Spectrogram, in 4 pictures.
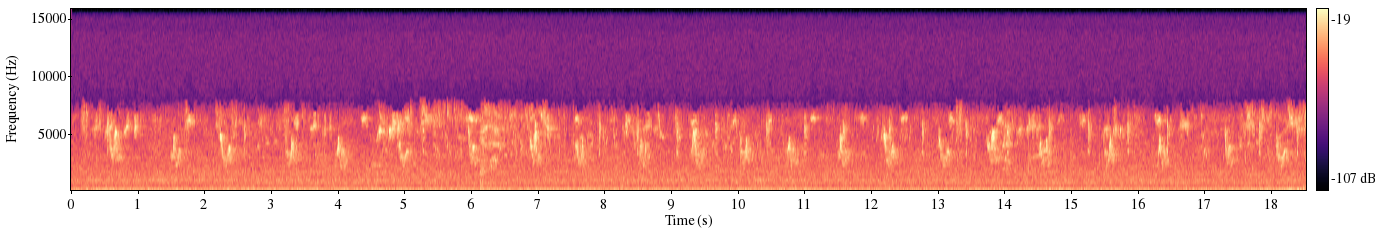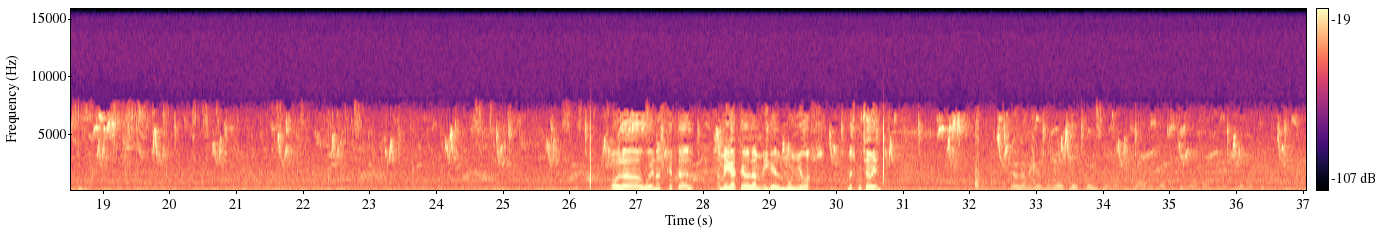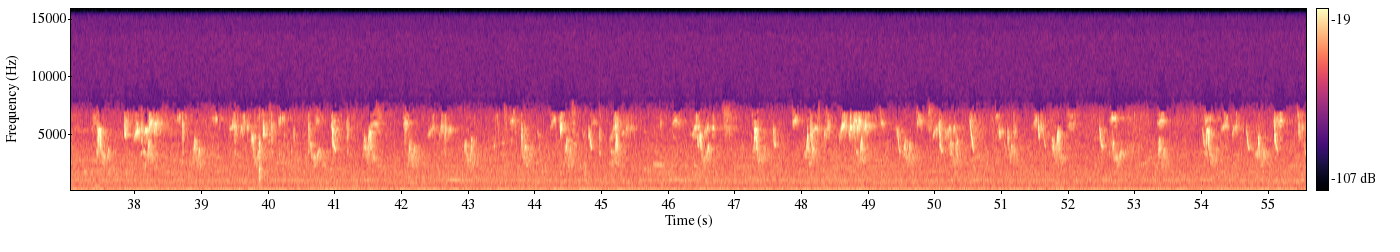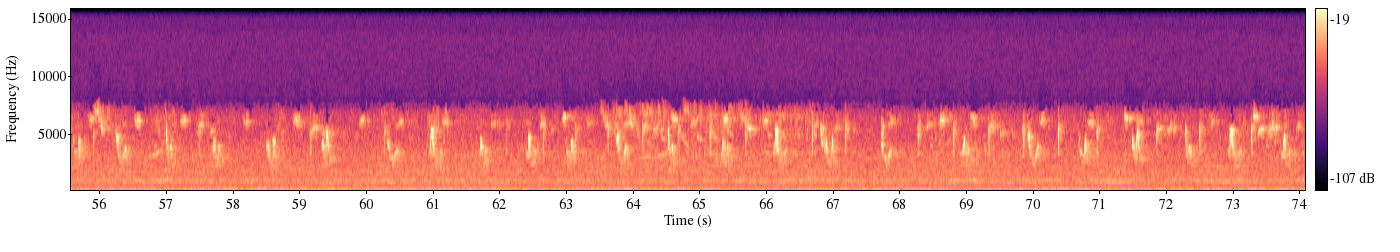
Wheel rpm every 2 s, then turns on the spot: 0, 0, 0, 0, 0, 0, 0, 0, 0, 0, 0, 0, 0, 0, 0, 0, 0, 0, 0, 0, 0, 0, 0, 0, 0, 0, 0, 0, 0, 0, 0, 0, 0, 0, 0, 0, 0.
none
